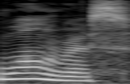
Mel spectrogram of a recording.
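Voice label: "walrus", English word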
